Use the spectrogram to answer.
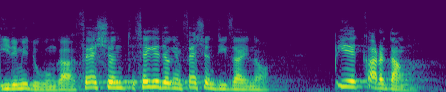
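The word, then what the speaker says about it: Pierre Cardin: 세계적인 패션 디자이너 피에 까르당, 한국 발음인가요? 피에르 카르댕, 유명한 사람이잖아요.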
